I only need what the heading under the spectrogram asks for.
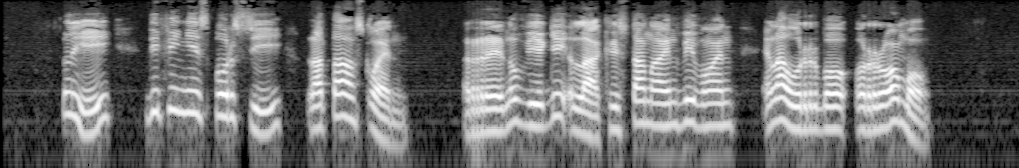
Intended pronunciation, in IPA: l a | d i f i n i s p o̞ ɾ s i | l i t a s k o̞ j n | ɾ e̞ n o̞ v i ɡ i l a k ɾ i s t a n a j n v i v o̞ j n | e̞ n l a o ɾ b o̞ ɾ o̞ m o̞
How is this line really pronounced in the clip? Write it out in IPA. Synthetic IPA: l i | d i f i n i s p o̞ ɾ s i | l a t a s k o̞ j n | ɾ e̞ n o̞ v i ɡ i l a k ɾ i s t a n a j n v i v o̞ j n | e̞ n l a u ɾ b o̞ ɾ o̞ m o̞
